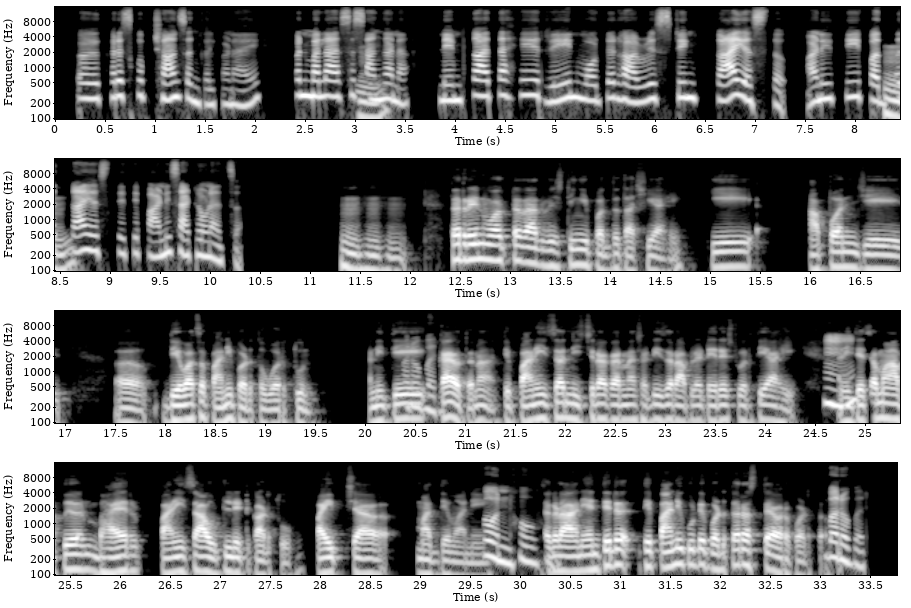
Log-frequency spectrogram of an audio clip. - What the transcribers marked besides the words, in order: in English: "रेन वॉटर हार्वेस्टिंग"; in English: "रेन वॉटर हार्वेस्टिंग"; in English: "टेरेसवरती"; in English: "आउटलेट"; in English: "पाईपच्या"
- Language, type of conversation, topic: Marathi, podcast, घरात पाण्याची बचत प्रभावीपणे कशी करता येईल, आणि त्याबाबत तुमचा अनुभव काय आहे?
